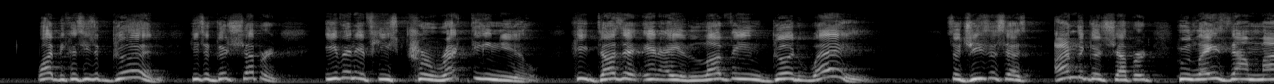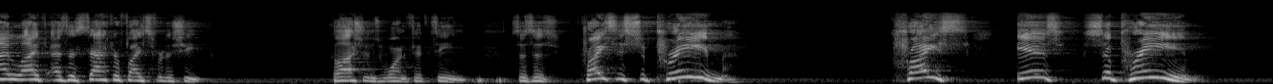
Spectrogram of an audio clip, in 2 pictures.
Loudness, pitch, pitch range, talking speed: -25 LUFS, 220 Hz, 185-245 Hz, 120 wpm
